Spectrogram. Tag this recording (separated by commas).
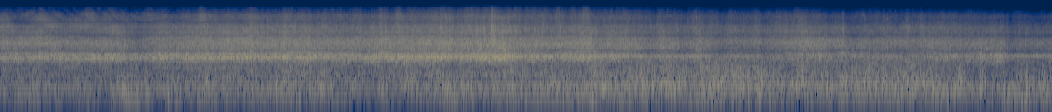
outside, rural or natural, Vehicle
